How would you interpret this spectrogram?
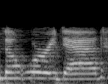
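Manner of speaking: normal talking voice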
